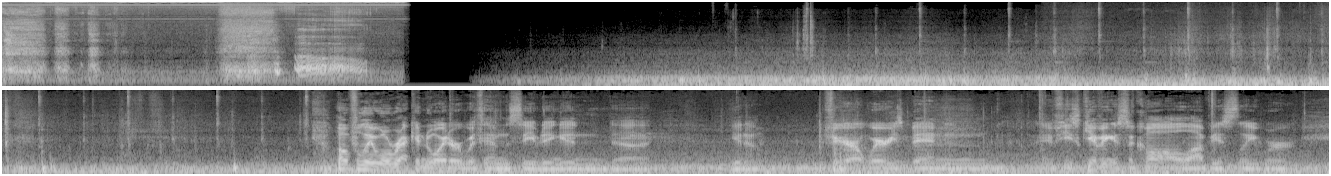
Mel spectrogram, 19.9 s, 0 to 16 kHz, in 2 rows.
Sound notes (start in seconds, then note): 1.7 crying; 5.5 car blinkers and traffic noise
